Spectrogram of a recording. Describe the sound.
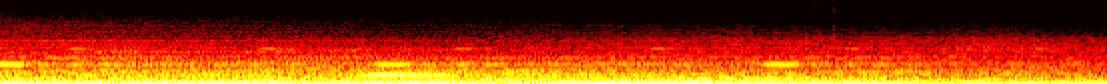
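A car's low engine rumble, steady and continuous with no voices, easing slightly in level toward the end as the last vehicle leaves.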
